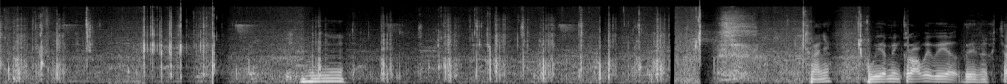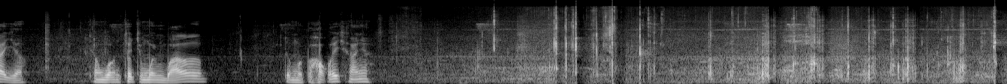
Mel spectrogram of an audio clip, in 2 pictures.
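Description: A young man crunches loudly as he bites and chews crisp fruit.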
